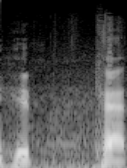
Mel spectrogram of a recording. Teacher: This is different from, say, British English, which will say hit or cat, where it's a glottal stop. So we actually make the T sound in an American English. We say hit, cat, but we don't release it.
